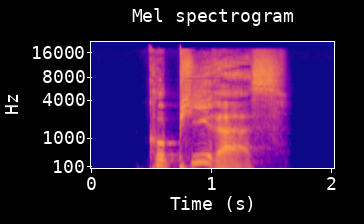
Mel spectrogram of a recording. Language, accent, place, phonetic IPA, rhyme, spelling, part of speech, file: German, Germany, Berlin, [ˌkoˈpiːʁɐs], -iːʁɐs, Kopierers, noun, De-Kopierers.ogg
- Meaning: genitive singular of Kopierer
